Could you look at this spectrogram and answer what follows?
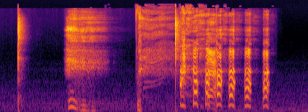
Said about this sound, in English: Weak clap.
